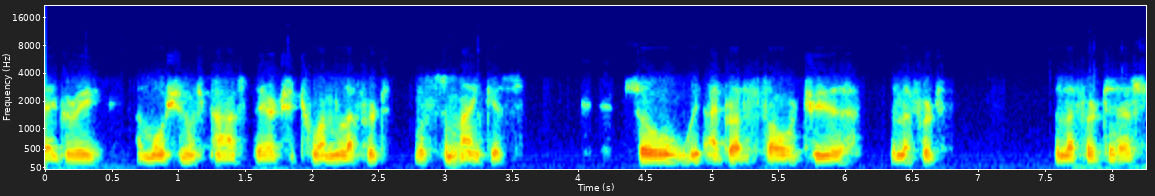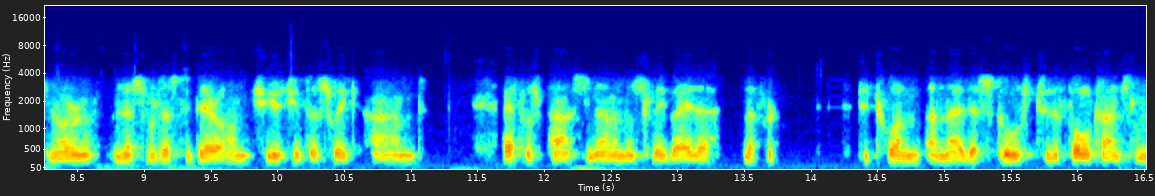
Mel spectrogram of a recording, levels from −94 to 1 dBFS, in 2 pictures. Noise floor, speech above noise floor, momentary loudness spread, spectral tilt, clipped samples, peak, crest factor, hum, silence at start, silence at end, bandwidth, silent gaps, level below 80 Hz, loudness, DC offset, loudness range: -71 dBFS; 44 dB; 9 LU; -7 dB/octave; under 0.1%; -8 dBFS; 20 dB; none; 0 s; 0 s; 4.1 kHz; none; -64 dBFS; -28 LUFS; under 0.1%; 2 LU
